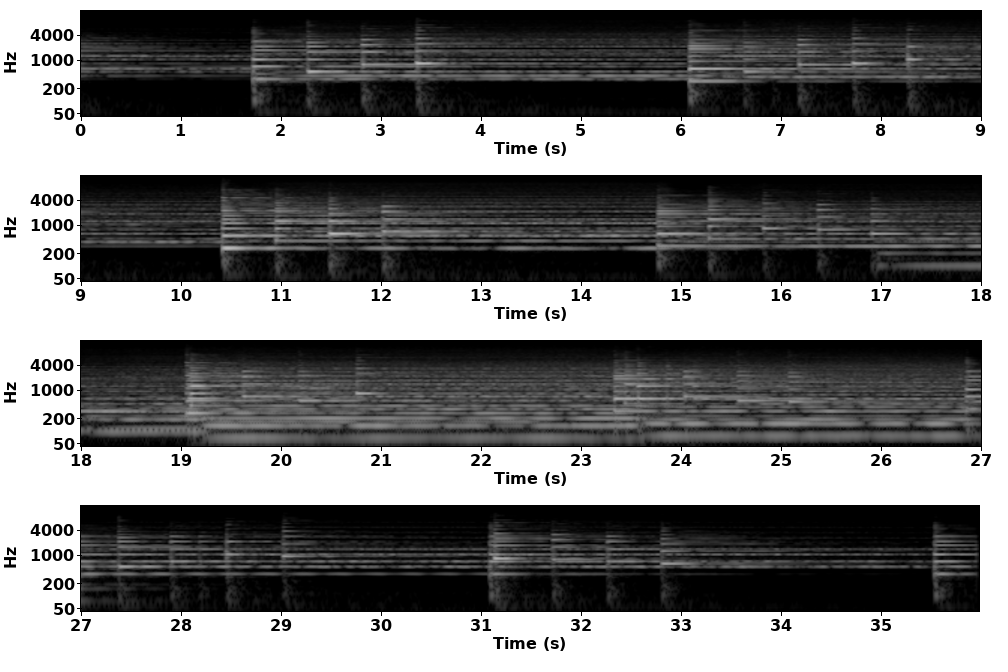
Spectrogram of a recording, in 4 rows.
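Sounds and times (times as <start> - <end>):
keyboard playing: 0.9 - 35.8.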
